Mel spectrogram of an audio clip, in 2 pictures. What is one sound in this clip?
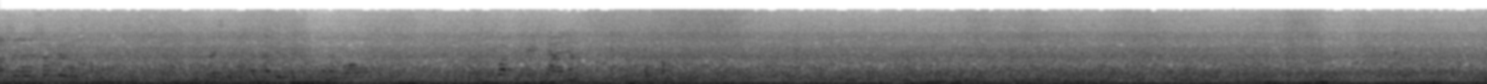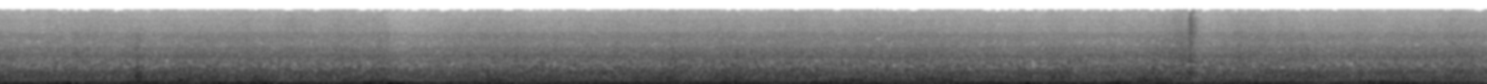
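Water rushes and splashes against a fast-moving boat hull.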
